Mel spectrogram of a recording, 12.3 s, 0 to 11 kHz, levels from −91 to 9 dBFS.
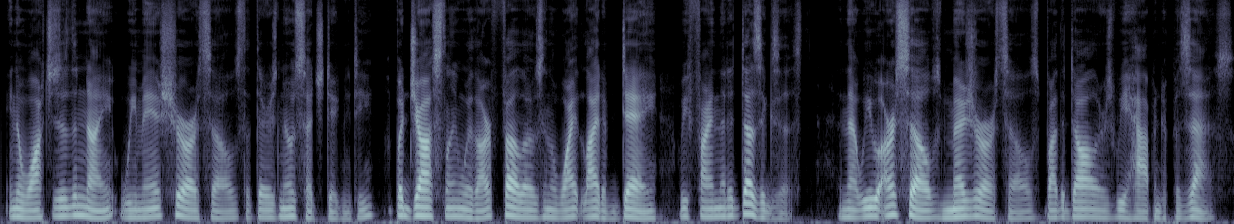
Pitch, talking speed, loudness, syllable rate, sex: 110 Hz, 225 wpm, -22 LUFS, 5.8 syllables/s, male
